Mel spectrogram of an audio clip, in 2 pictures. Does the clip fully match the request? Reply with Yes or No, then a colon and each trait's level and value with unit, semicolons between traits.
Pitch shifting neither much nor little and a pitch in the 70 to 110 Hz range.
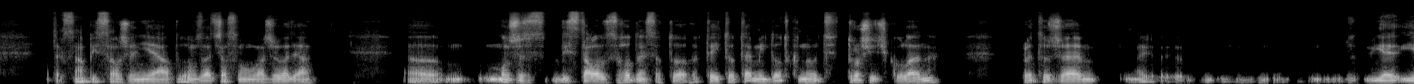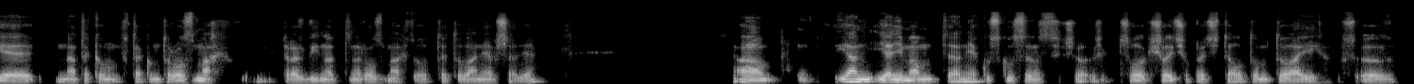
Yes: average, 4.4 semitones; very low, 85 Hz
